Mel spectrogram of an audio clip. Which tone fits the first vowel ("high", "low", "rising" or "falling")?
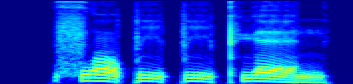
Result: falling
